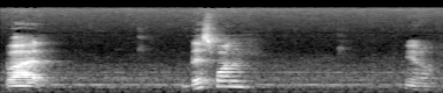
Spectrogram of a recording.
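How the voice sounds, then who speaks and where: A middle-aged man, an outdoor outfitter and Sasquatch researcher, tells rambling anecdotes in a casual, earnest, conversational way. His mid-range voice is very animated but very slow. The mic is distant, with roomy echo, slight background noise, and faint music.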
